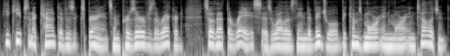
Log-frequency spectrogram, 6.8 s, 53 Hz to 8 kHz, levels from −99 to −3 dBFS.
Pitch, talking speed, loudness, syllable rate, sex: 140 Hz, 220 wpm, -18 LUFS, 6.3 syllables/s, male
